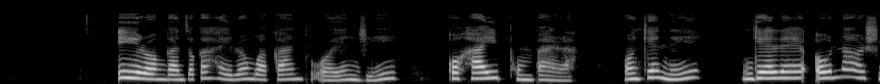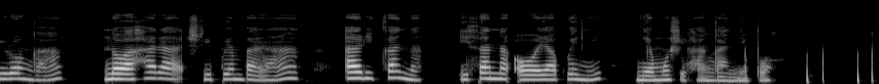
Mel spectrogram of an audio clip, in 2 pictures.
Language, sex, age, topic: Oshiwambo, female, 36-49, agriculture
